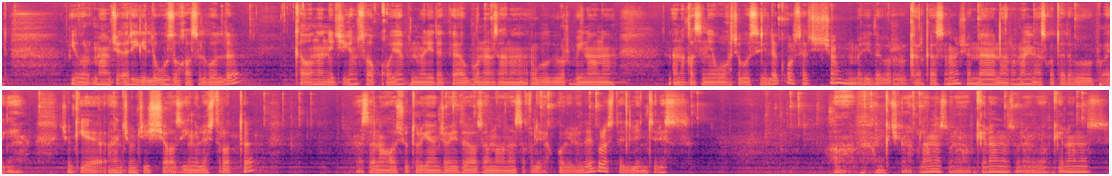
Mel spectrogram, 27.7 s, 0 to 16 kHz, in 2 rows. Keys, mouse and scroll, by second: 0.7-1.2 scroll up 4, 1.2-3.2 shift+middle drag, 3.2 scroll down 4, 3.4-5.2 middle drag, 5.2-6.2 scroll up 2, 6.2 click, 8.4 shift+z, 8.8-10.3 drag, 10.3 shift+z, 10.7-13.2 drag, 13.2 shift+z, 13.7-14.7 drag, 14.7 shift+z, 15.5-16.9 drag, 16.9-17.4 scroll down 11, 17.4-18.2 middle drag, 18.2 scroll up 1, 18.5 shift+a, 20.2 shift+a, 22.2 s, 25.7 g, 27.0 s.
